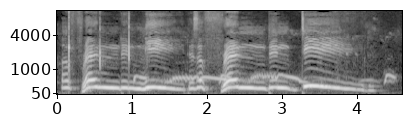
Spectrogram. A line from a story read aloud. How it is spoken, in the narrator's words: cried the king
